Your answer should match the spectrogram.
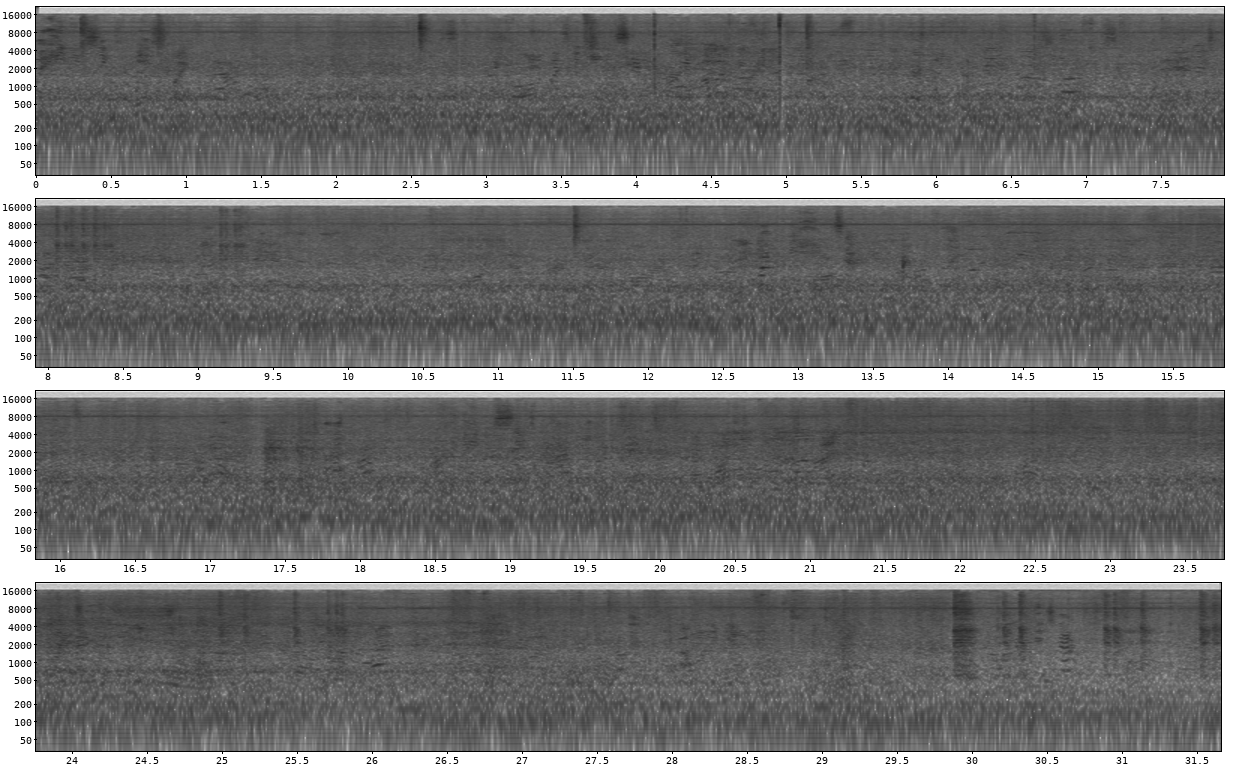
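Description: MBTA Red Line subway train running on the rails, heard from inside the car as a steady loud rumble of wheels and motors. Near the end it is pulling in alongside a station platform.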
